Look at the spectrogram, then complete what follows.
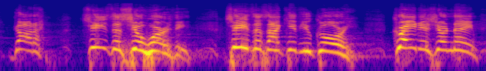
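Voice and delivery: loud worship shouts; fervent praise. Acted. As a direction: cry it out to Jesus.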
